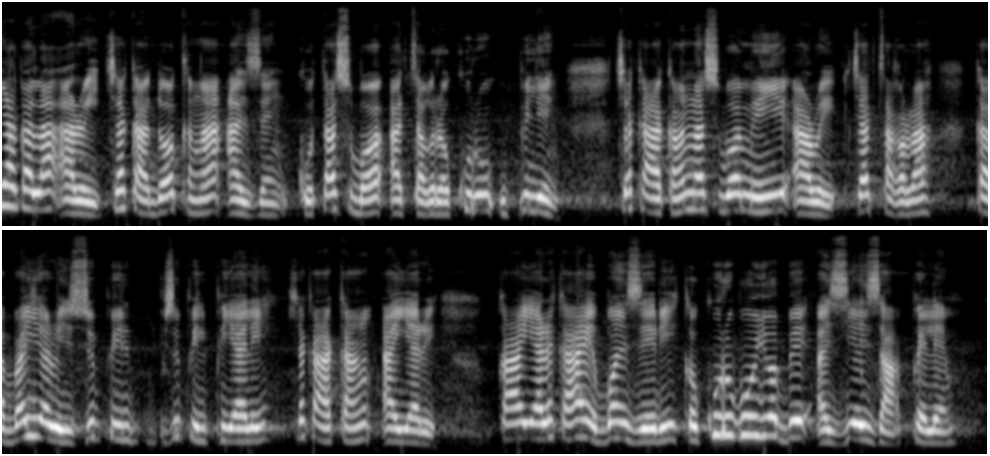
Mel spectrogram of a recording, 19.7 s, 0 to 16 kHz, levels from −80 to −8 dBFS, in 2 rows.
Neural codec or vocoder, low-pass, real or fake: none; 14.4 kHz; real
